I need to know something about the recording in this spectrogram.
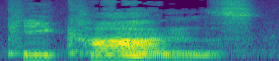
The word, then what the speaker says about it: pecan: It's pronounced pecans. Get it right, Yankees. See? See, there you go. Thank you, Wade. Pecans? Fuck that. It's pecans.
